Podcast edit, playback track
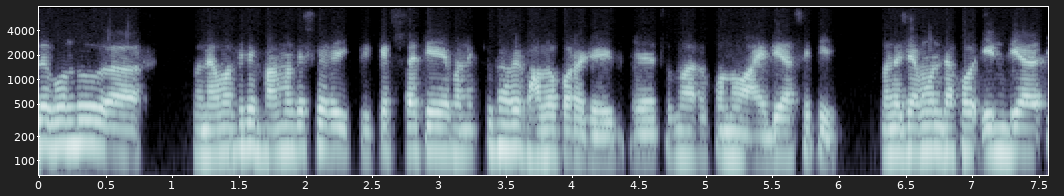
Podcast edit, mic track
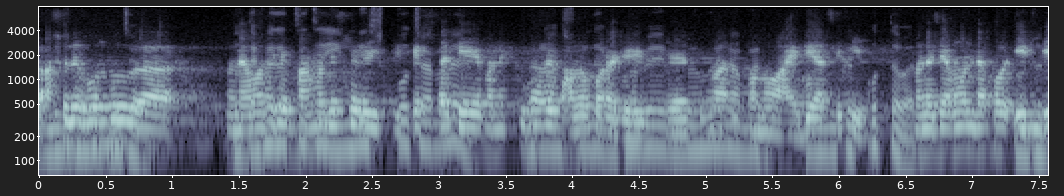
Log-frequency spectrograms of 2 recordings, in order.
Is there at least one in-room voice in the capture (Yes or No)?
Yes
